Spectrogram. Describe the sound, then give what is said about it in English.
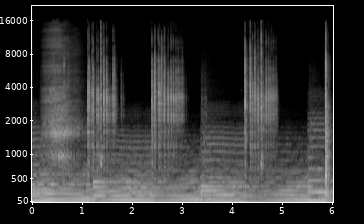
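Dice clatter and tumble across a tabletop in several quick bursts, with bright rattling clicks over a steady low hum, moderately loud. “Hate this dice.”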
